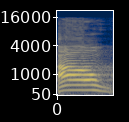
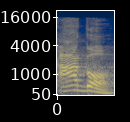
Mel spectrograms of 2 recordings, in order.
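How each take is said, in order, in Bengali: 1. gh ধ্বনিটি মসৃণ, কোনো প্রতিধ্বনি নেই। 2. gh ধ্বনিটি ঝংকার দেয়, সঙ্গে একটি স্বরধ্বনির প্রতিধ্বনি যোগ হয়।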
